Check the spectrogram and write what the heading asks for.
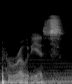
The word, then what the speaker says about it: Parodius: name is definitely worse than Gradius, Gradius, and Parodiius, which is only pronounced parodius.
